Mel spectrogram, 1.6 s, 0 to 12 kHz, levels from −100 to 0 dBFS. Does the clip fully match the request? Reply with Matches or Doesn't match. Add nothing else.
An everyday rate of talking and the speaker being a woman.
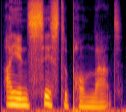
Doesn't match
